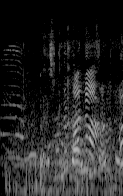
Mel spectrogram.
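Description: Children and women chattering at play, with one high-pitched voice calling out near the end.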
